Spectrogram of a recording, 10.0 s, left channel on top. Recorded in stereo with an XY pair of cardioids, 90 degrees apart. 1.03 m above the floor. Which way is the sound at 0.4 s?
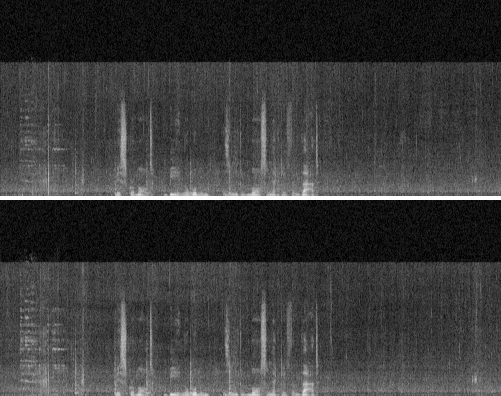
65° right.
